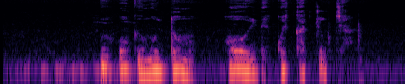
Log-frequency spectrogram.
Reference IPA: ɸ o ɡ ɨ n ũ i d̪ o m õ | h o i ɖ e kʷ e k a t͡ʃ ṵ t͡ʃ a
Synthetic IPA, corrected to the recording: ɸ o ɡ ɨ m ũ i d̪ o m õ | h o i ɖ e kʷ e k a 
